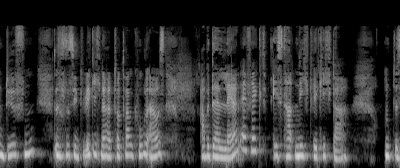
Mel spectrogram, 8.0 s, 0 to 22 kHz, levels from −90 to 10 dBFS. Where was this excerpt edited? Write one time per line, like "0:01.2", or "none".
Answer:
0:01.1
